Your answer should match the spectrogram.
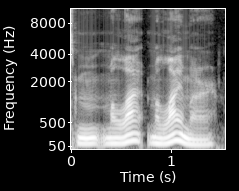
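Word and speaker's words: Mălaimare: Mihai Malamar Jr. I think you're getting farther away. – No, it's Malamar.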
